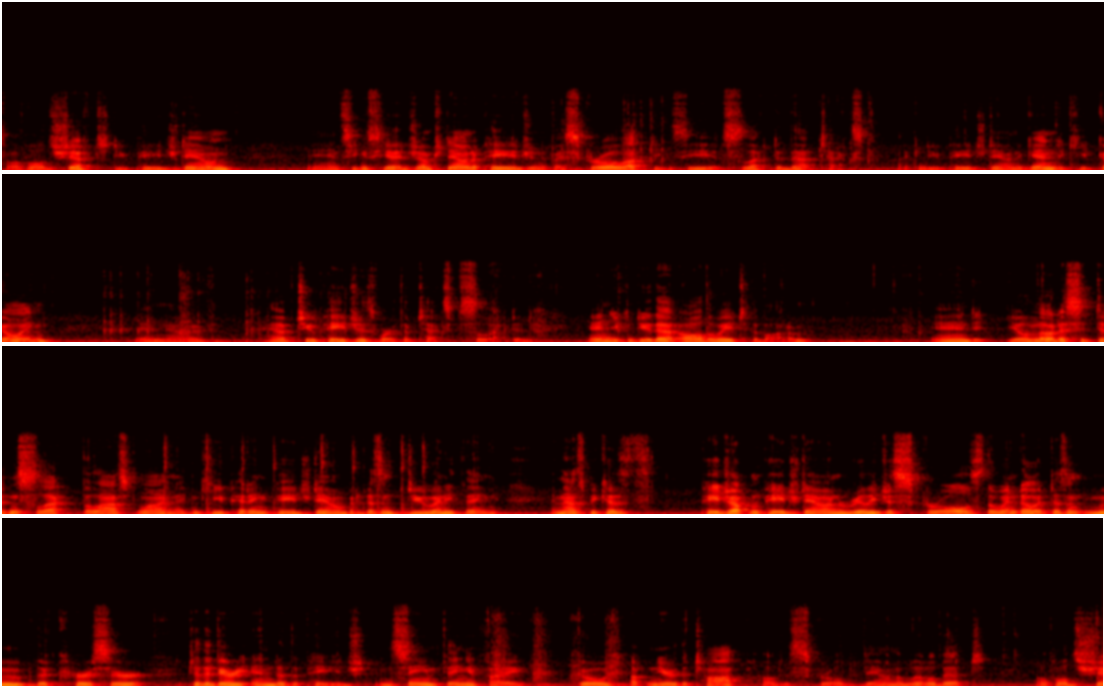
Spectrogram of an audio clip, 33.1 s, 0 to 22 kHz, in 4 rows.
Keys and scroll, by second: 1.2 Page_Down, 7.7 Page_Down, 13.7 Page_Down, 17.6 Page_Down, 18.2 Page_Down, 18.4 Page_Down, 18.8 Page_Down, 19.0 Page_Down, 19.2 Page_Down, 19.4 Page_Down, 19.6 Page_Down.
